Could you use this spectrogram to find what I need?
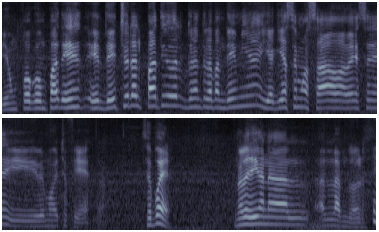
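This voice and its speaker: A man's high-pitched voice with lively intonation at a fairly quick pace. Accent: Chilean. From Chile. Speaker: journalist and photographer. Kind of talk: interview conversation. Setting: rooftop, outdoors.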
